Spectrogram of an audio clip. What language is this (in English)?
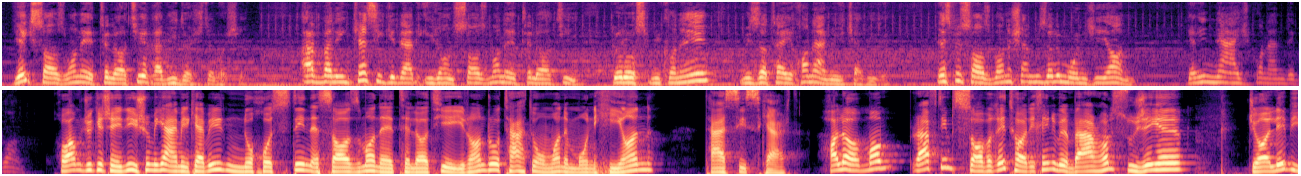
Persian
